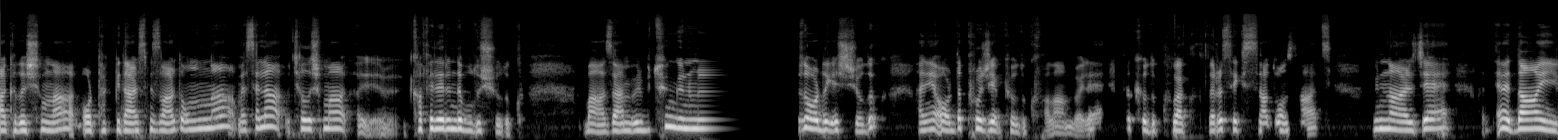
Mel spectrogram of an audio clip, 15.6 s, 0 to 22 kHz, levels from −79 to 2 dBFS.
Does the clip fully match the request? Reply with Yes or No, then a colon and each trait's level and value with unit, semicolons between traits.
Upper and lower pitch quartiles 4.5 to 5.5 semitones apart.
No: average, 3.5 semitones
